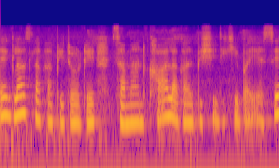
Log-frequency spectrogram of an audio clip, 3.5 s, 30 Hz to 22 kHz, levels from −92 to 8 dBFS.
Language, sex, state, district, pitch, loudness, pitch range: Nagamese, female, Nagaland, Dimapur, 190 Hz, -18 LUFS, 185-230 Hz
